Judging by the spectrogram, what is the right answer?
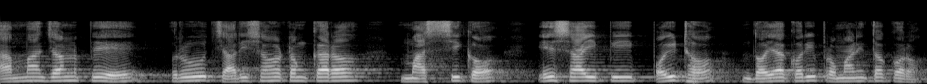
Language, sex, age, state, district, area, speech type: Odia, male, 45-60, Odisha, Nayagarh, rural, read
